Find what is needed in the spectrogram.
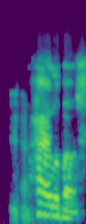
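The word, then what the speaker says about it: Hylebos: east 11th street and haila boss is that how you say it hi lobos thank you which is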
